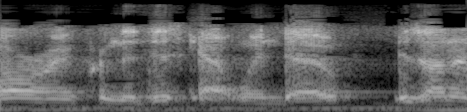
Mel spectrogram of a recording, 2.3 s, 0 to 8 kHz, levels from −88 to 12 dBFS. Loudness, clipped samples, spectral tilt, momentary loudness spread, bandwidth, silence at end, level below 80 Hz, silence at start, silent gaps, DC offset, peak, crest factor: -16 LUFS; under 0.1%; -1.5 dB/octave; 8 LU; 7.4 kHz; 0 s; -54 dBFS; 0 s; none; under 0.1%; -2 dBFS; 16 dB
